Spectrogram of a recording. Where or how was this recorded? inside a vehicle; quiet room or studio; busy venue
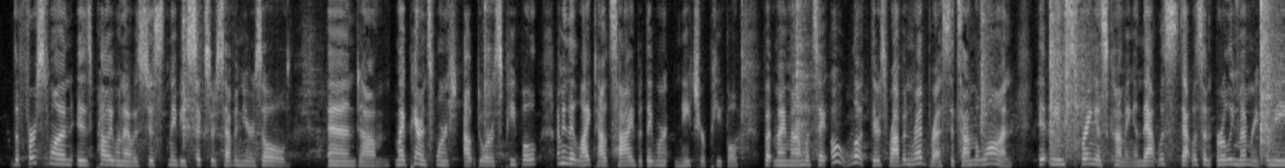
busy venue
